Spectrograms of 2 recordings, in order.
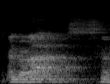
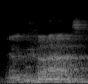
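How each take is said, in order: Both takes have the same delivery.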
